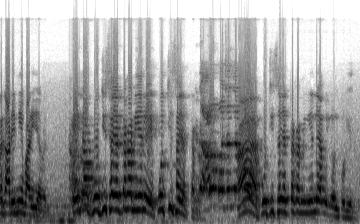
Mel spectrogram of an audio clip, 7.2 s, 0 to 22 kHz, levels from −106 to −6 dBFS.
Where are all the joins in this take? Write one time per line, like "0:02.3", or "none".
0:01.3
